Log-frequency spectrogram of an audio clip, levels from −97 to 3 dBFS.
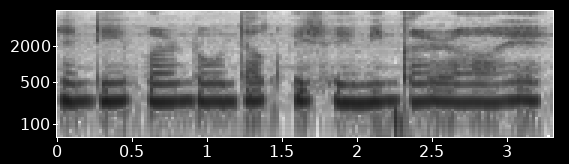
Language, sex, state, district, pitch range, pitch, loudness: Hindi, female, Arunachal Pradesh, Lower Dibang Valley, 240-250 Hz, 245 Hz, -19 LUFS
